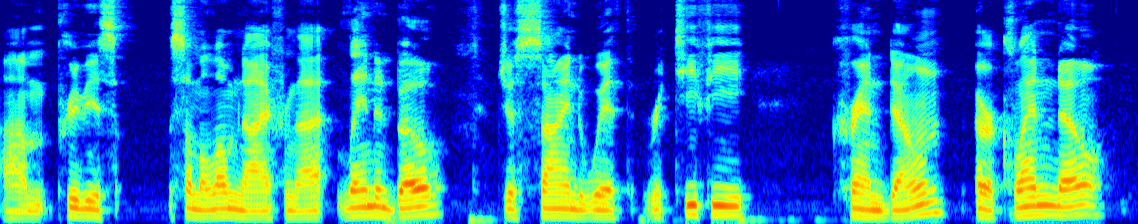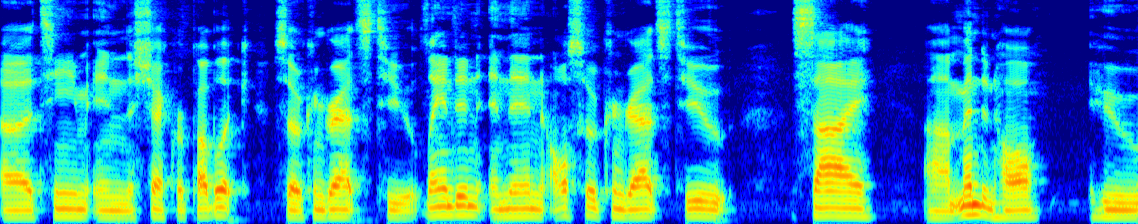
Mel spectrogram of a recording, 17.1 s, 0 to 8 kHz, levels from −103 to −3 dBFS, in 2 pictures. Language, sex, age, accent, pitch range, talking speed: English, male, 20-39, American, 90-110 Hz, 115 wpm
